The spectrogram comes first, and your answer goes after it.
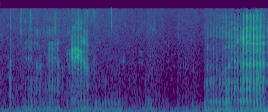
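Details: A female pet Maine Coon cat gives brief, high chirps between noisy bouts of chewing on treats while being hand-fed.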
